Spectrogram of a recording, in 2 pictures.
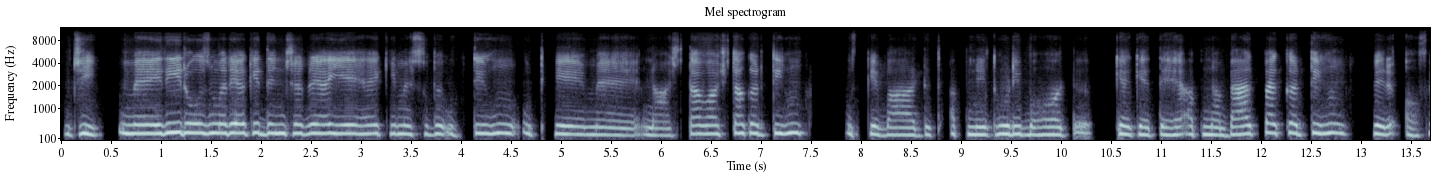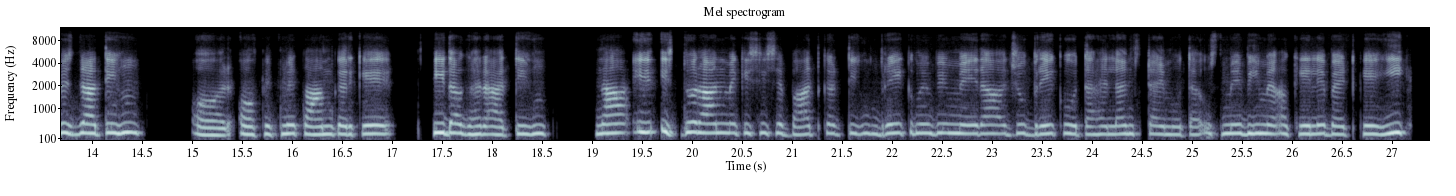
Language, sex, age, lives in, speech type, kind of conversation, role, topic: Hindi, female, 25-29, India, conversation, advice, user, मैं लंबे समय तक प्रेरित कैसे बना रहूँ?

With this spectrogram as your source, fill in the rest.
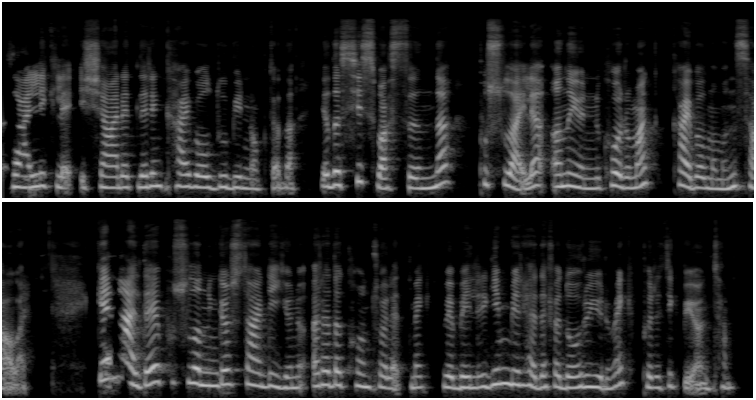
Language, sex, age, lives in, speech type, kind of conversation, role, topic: Turkish, female, 25-29, Spain, read, expert-assistant, expert, Doğa yürüyüşüne yeni başlayanlar için nelere dikkat etmek gerekir?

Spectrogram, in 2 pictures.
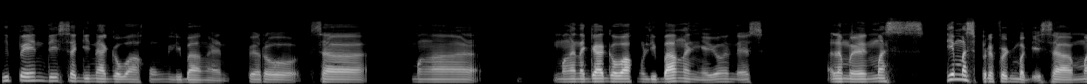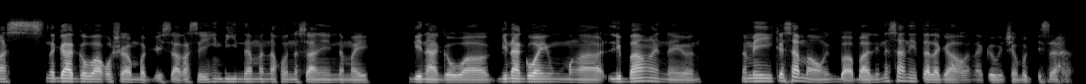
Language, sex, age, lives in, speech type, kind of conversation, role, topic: Filipino, male, 45-49, Philippines, conversation, advice, user, Bakit nahihirapan akong mag-enjoy sa libangan kapag pagod ako?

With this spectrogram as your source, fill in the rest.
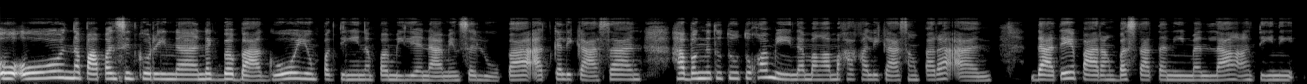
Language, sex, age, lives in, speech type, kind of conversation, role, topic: Filipino, female, 30-34, Philippines, read, expert-assistant, asker, Paano Pinagsasama ang Makakalikasang Pagsasaka at Tradisyon sa Pamilya?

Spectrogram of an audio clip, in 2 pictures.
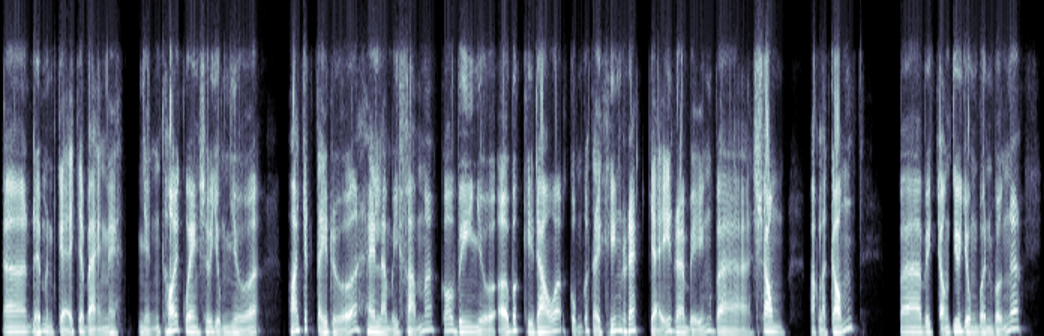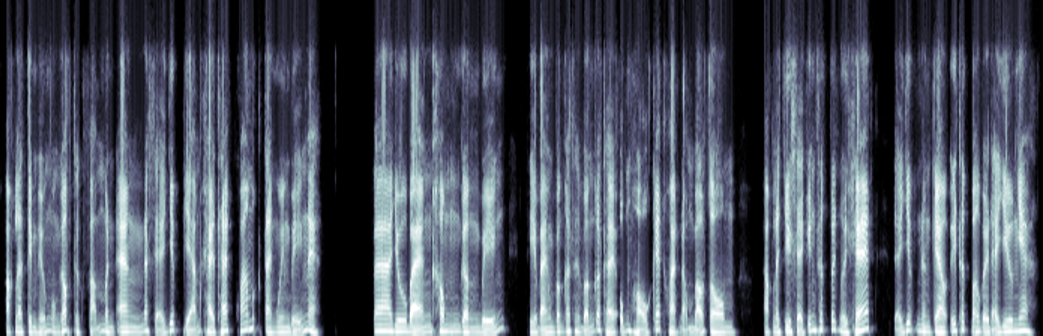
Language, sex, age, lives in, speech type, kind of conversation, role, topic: Vietnamese, male, 30-34, Vietnam, read, expert-assistant, expert, Vì sao cần bảo vệ biển và đại dương?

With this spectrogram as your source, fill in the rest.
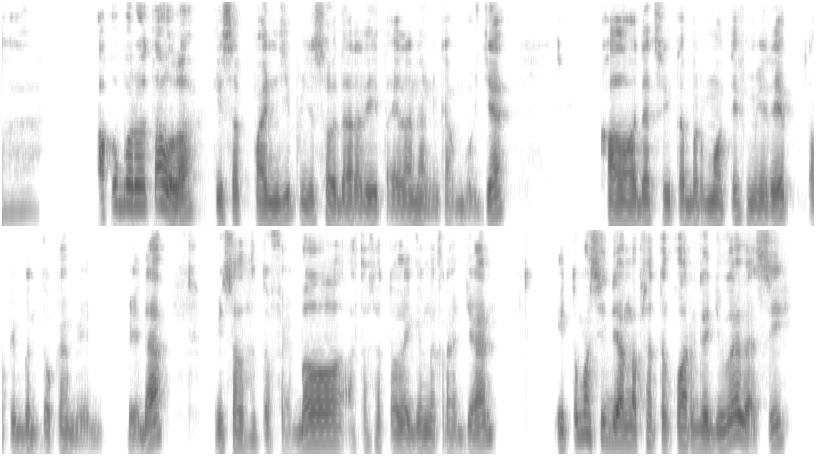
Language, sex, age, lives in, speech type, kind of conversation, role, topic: Indonesian, male, 25-29, Indonesia, read, expert-assistant, asker, Apa maksudnya kalau dikatakan ada 'hubungan keluarga' antara cerita rakyat dari berbagai negara?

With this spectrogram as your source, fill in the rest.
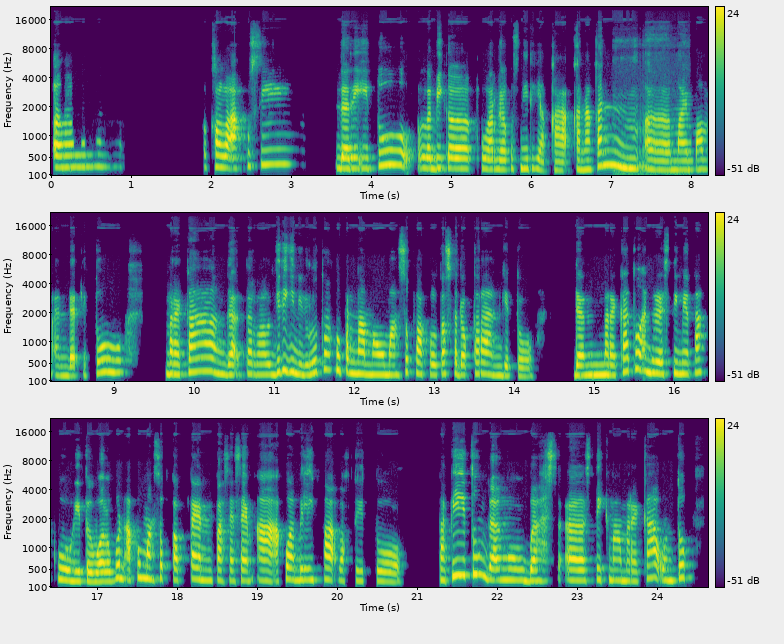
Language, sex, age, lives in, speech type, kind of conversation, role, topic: Indonesian, female, 20-24, Indonesia, conversation, unstructured, none, Apa hal paling berani yang pernah kamu lakukan untuk menunjukkan jati dirimu?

